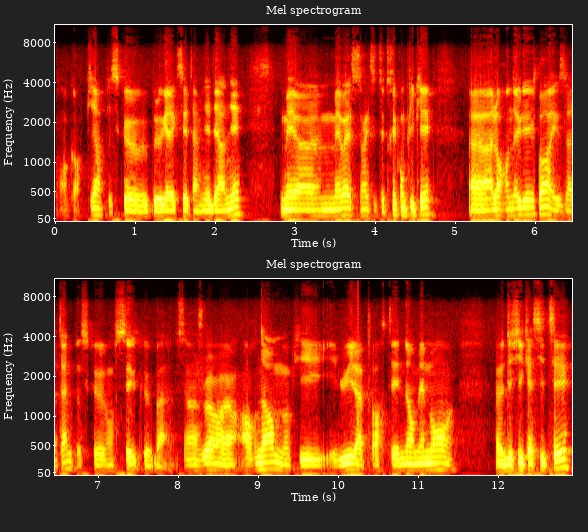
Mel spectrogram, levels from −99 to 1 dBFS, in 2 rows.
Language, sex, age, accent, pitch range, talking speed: French, male, 20-39, French, 95-110 Hz, 195 wpm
